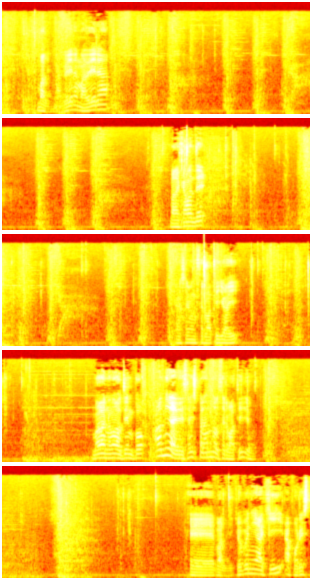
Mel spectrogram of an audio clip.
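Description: A young man talks with animation, close to a microphone, in short bursts.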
